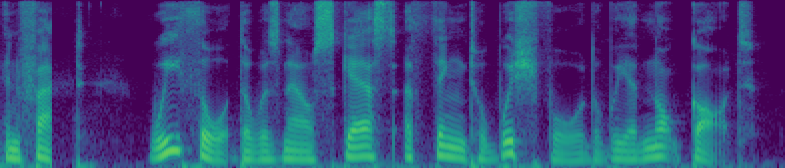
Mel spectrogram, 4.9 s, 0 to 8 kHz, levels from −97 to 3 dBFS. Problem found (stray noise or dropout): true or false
true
